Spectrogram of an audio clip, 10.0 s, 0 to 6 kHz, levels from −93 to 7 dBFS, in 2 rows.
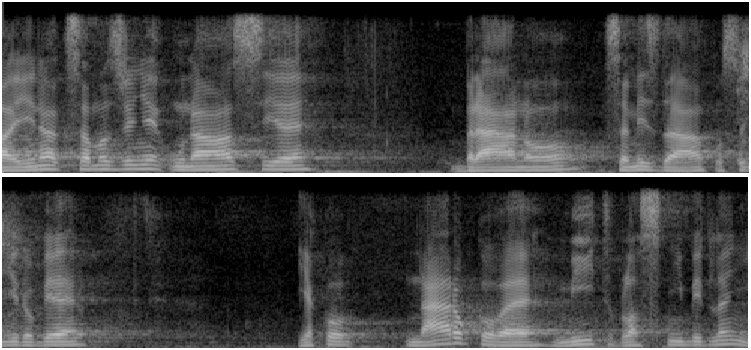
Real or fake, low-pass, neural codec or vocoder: real; 5.4 kHz; none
